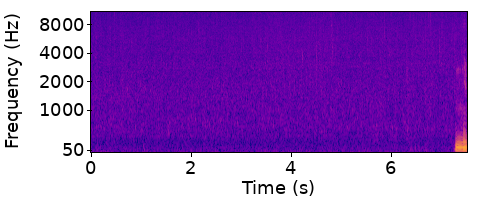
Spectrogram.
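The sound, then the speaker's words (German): Steady rain falls on the ground, a constant soft hiss of countless drops pattering at an even level, with a sudden loud burst of noise right at the very end. “Höre genau hin, wie das Geräusch entsteht, wenn der Regen auf den Boden trifft.”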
